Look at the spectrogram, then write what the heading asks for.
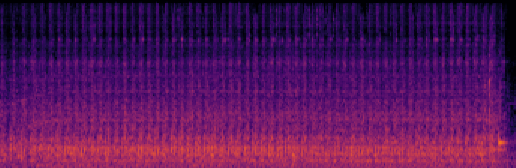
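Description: A sewing machine stitches table topper blocks in one continuous, even run with a rapid mechanical rhythm, close and steady, ending abruptly.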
